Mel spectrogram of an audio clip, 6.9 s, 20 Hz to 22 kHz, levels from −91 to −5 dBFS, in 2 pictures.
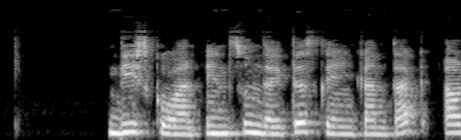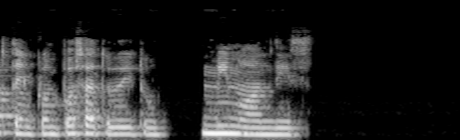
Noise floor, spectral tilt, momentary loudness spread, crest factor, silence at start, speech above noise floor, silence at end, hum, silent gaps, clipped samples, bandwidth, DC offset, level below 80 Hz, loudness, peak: -85 dBFS; -5.5 dB/octave; 9 LU; 16 dB; 0.8 s; 69 dB; 1.15 s; none; none; under 0.1%; 7.8 kHz; under 0.1%; -56 dBFS; -16 LUFS; -2 dBFS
